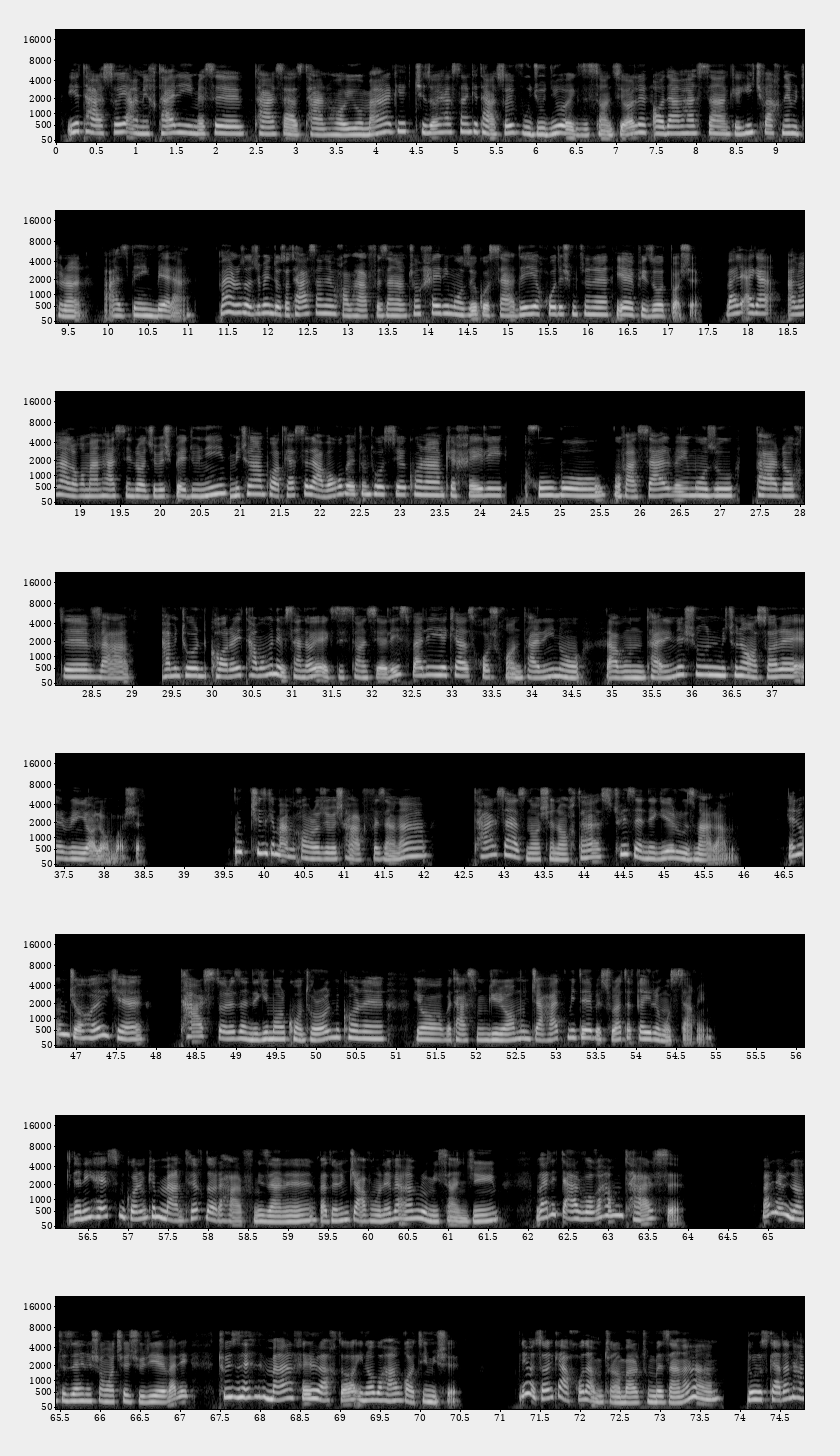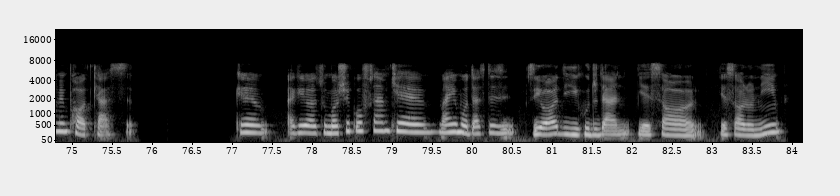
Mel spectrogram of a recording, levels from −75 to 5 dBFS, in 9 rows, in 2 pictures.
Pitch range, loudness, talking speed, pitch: 190-255 Hz, -22 LUFS, 135 wpm, 225 Hz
